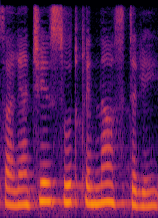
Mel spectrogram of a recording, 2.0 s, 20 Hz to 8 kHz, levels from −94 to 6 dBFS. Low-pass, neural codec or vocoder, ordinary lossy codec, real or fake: 7.2 kHz; codec, 16 kHz, 0.5 kbps, FunCodec, trained on Chinese and English, 25 frames a second; none; fake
